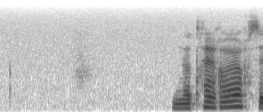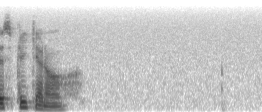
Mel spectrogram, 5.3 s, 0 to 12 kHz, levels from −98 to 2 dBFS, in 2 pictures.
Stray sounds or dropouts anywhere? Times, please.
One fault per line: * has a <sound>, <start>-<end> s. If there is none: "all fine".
all fine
